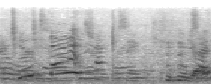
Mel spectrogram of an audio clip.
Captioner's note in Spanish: Conversaciones de fondo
